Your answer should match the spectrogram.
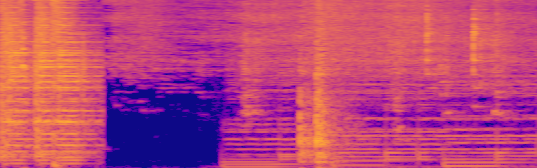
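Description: Vegetables and bean sprouts stir-frying in a pan, with loud sizzling and stirring scrapes, a brief quiet pause, then renewed clattering sizzle as ingredients are tossed.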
